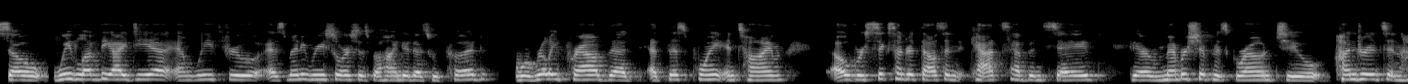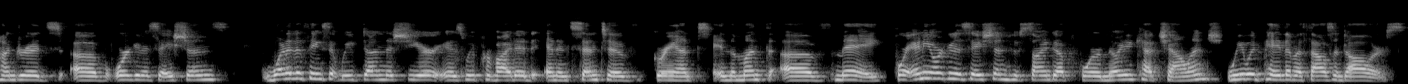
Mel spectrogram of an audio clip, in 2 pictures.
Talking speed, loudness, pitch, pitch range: 165 wpm, -19 LUFS, 210 Hz, 200-225 Hz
